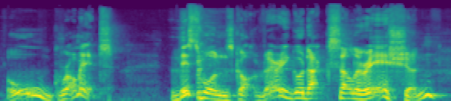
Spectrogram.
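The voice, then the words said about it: Bland Northern English accent. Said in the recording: “It's not really what Wallace sounds like. ... That's just a voice. ... That's just a bland North of England accent.”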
